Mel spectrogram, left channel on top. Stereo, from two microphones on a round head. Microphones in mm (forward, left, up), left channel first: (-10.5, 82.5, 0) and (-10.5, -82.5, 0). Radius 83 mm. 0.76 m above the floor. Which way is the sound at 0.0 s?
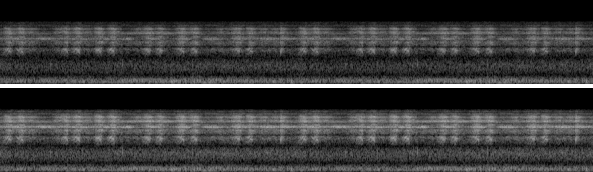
30° right (ahead or behind).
